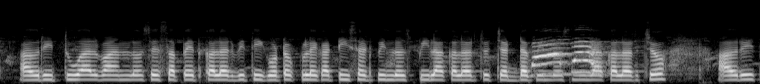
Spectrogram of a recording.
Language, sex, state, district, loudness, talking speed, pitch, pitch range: Halbi, female, Chhattisgarh, Bastar, -13 LUFS, 190 wpm, 220 Hz, 210-225 Hz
